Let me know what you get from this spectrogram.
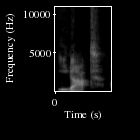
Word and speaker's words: EGOT: And she is one of only 15 people to have won what is called the EGOT, or I've also heard it just pronounced ego with a silent T, which is an Emmy, Grammy, Oscar, and Tony Award.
